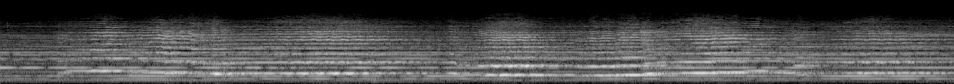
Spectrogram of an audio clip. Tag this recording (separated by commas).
fiddle, Music, Musical instrument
